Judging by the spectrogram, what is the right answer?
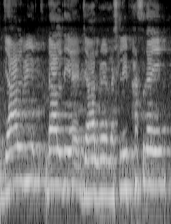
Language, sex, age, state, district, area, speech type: Hindi, male, 60+, Uttar Pradesh, Hardoi, rural, spontaneous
